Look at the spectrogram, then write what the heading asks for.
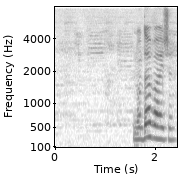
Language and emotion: Russian, neutral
